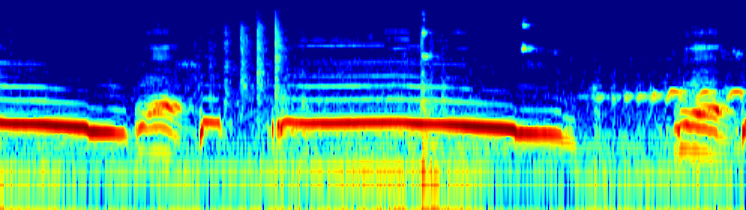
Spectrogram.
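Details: Kept puter pelung collared dove from Java, Indonesia: a sustained mellow coo falling at its close, short wavering gurgled notes, then a longer level coo of over two seconds stepping down in pitch, followed by more warbling notes.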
